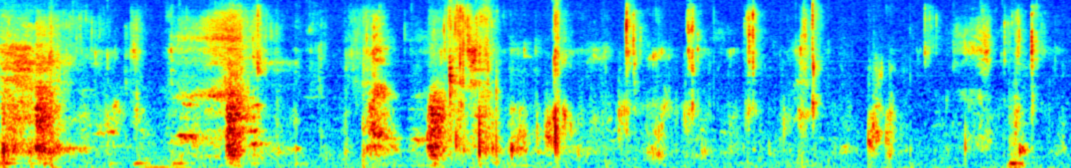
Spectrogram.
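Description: Chewing and mouth sounds of people eating rice and curry by hand, picked up close by a clip-on microphone: a run of short, irregular clicks.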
